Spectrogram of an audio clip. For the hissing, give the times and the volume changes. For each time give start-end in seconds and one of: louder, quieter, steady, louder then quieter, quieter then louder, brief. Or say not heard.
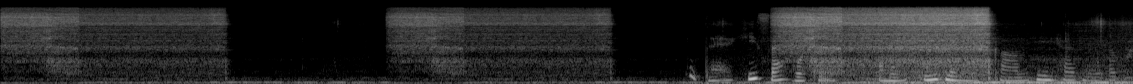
0.0-11.2 louder.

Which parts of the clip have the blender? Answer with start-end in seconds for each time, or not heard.
not heard.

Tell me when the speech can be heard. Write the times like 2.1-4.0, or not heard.
6.9-11.2.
